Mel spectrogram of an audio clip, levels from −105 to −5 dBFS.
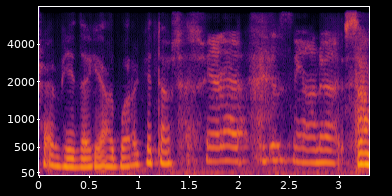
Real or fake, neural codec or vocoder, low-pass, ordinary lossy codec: fake; codec, 16 kHz, 4 kbps, X-Codec, HuBERT features, trained on LibriSpeech; 7.2 kHz; none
